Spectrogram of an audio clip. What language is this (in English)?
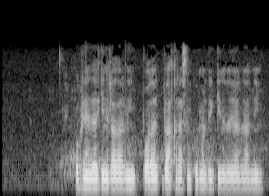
Uzbek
